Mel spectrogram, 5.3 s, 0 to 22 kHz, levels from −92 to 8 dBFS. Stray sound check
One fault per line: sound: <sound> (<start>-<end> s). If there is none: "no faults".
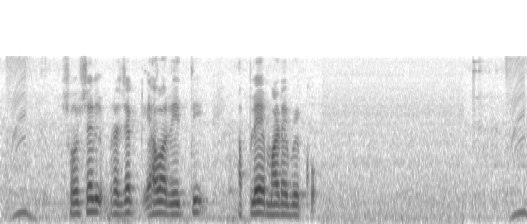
no faults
